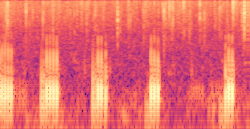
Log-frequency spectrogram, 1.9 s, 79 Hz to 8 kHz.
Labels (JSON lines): {"label": "biophony", "recorder": "SoundTrap 500"}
